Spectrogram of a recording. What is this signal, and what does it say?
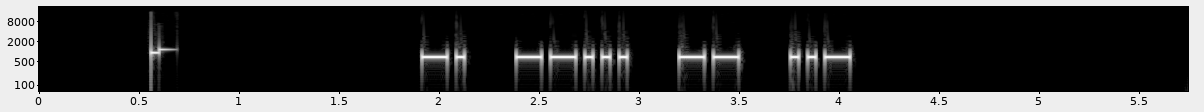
Morse code, heard as a keyed tone, about 28 wpm, spaced as for 20 wpm, 690 Hz. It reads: N7MU
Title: USA Call Signs - 2x Character Spacing - 28wpm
